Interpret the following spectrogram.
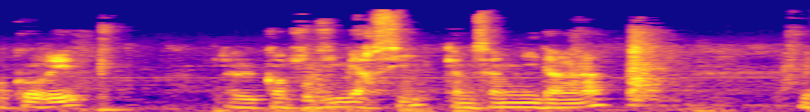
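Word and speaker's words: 감사합니다: Mais, Donc, en fait, en Corée, quand tu dis merci, kamsamnida, mais il faut vraiment le dire avec l'accent là. Le A est très prononcé.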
